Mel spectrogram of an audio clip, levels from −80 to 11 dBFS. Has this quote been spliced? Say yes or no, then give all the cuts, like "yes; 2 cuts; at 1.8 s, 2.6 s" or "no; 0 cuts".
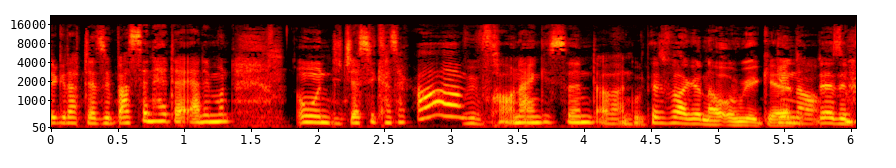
yes; 3 cuts; at 2.1 s, 3.1 s, 4.3 s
